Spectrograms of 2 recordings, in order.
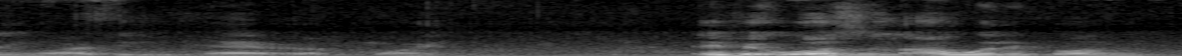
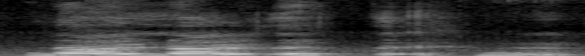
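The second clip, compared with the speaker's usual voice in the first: ordinary delivery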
